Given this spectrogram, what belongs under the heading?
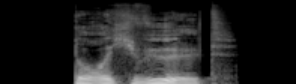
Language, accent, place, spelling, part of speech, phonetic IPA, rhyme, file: German, Germany, Berlin, durchwühlt, verb, [ˌdʊʁçˈvyːlt], -yːlt, De-durchwühlt.ogg
- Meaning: 1. past participle of durchwühlen 2. inflection of durchwühlen: third-person singular present 3. inflection of durchwühlen: second-person plural present 4. inflection of durchwühlen: plural imperative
